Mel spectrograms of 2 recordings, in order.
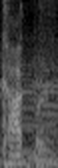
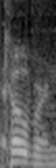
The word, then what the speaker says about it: Cockburn: you when you realized the name wasn't cockburn i tried not to see it it's called coburn but it definitely today right now it doesn't look like it for sure at all the ck is silent uh-huh everything's everything's silent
